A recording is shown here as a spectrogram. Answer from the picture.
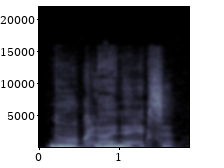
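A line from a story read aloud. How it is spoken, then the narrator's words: Groaned. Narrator (German): stöhnte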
